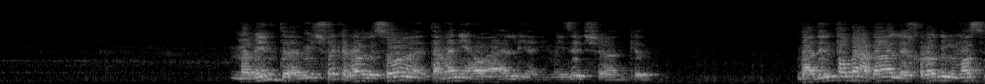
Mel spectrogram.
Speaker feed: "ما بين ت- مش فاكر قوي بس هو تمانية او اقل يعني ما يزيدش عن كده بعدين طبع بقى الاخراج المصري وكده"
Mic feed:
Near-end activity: none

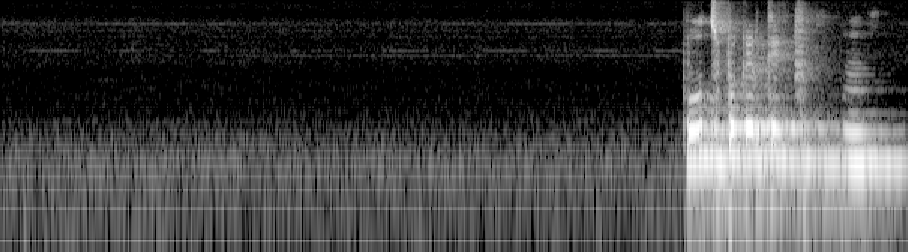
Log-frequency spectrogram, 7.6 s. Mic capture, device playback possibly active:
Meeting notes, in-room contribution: present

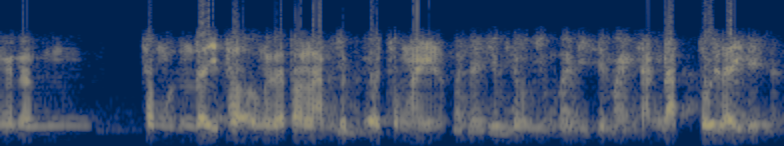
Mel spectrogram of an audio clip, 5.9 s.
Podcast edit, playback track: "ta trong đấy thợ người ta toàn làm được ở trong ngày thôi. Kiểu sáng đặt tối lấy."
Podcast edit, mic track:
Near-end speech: present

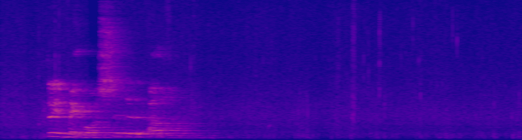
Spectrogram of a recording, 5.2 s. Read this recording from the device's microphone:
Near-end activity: present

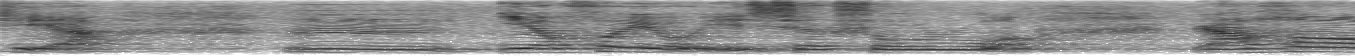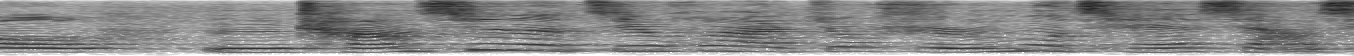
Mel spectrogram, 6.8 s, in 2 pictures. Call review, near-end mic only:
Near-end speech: none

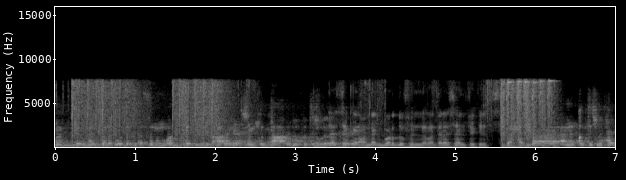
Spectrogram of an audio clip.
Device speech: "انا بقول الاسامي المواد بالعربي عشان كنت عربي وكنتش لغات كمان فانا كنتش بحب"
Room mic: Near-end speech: present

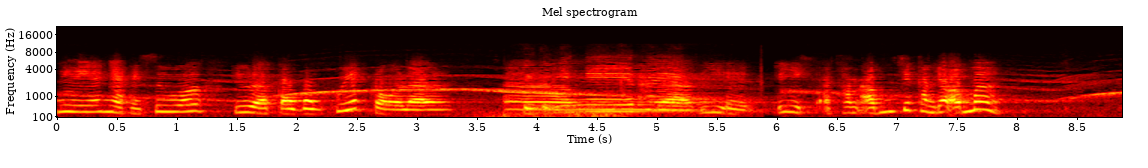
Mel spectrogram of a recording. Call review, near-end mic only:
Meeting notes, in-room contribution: present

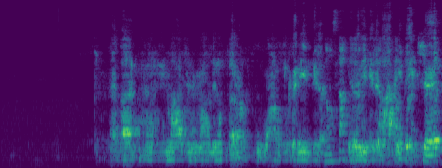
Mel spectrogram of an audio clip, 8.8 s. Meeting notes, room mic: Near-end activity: present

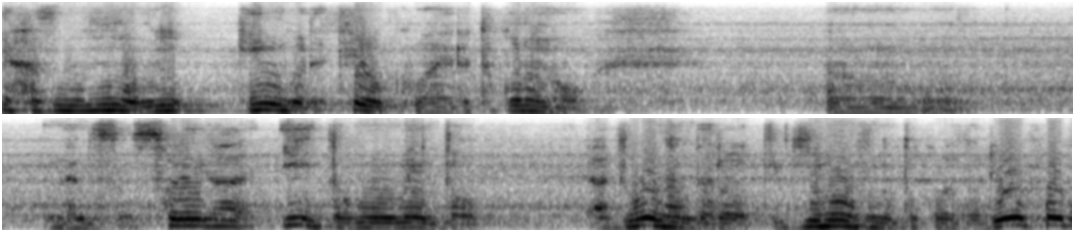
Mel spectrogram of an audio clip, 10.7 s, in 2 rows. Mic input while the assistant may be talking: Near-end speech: none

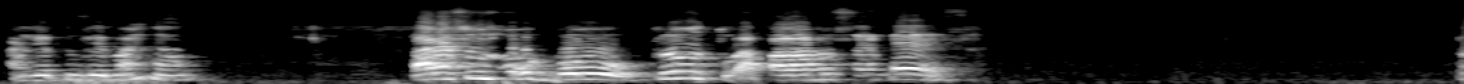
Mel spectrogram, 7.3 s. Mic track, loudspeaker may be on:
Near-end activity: none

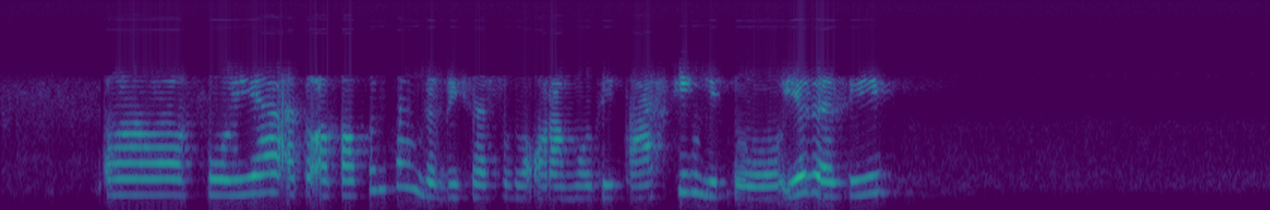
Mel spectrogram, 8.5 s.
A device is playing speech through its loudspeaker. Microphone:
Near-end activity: present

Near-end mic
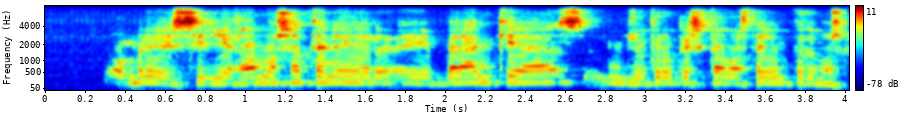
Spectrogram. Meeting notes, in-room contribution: none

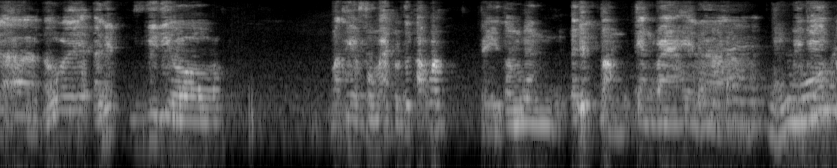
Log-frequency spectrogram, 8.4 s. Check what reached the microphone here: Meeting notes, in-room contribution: present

